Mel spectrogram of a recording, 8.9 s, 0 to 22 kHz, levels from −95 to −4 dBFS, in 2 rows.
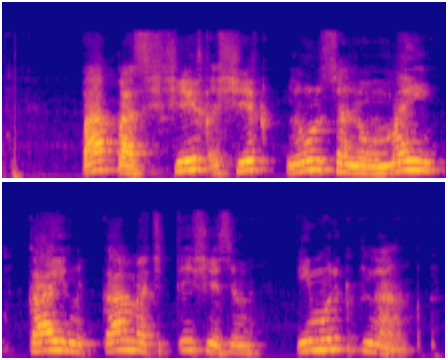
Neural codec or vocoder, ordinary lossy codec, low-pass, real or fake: codec, 44.1 kHz, 7.8 kbps, Pupu-Codec; MP3, 48 kbps; 10.8 kHz; fake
